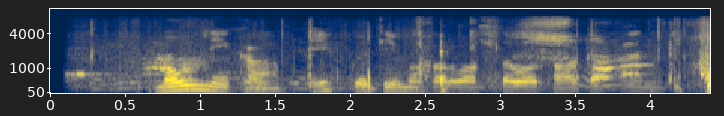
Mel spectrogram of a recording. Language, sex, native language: Icelandic, other, Japanese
